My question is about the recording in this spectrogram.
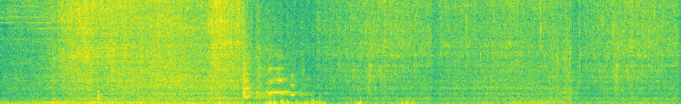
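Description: GMC Jimmy SUV pulling away with its engine revving up, and a brief tire squeal about two and a half seconds in. The engine then settles to a steadier, fading note as it drives off.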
